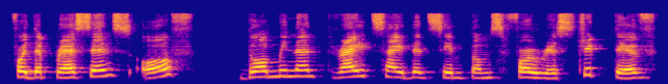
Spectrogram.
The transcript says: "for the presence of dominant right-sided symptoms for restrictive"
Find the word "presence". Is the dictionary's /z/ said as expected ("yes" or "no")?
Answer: no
